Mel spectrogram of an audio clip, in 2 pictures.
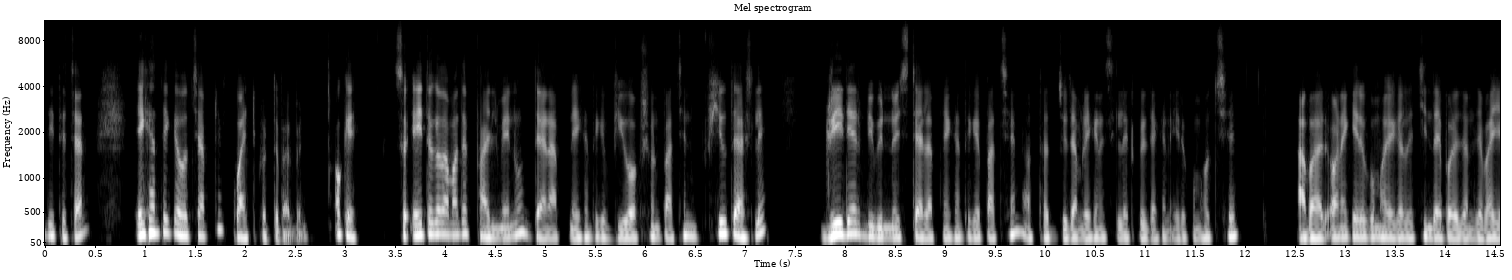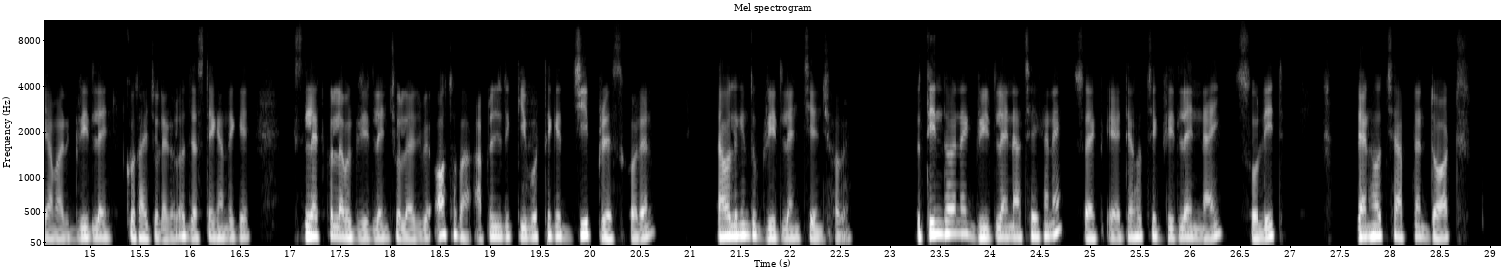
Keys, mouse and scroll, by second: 10.1 click, 16.8 click, 20.1-21.1 typing, 22.2-23.0 typing, 24.4 typing, 27.2 g.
